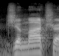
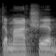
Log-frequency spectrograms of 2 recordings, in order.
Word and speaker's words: gematria: If you're new here, Gematria, I learned about this in Manly P. Hall's The Secret Teachings of All Ages. And the word's actually pronounced Gematria, but I prefer Gematria because it's like gem.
